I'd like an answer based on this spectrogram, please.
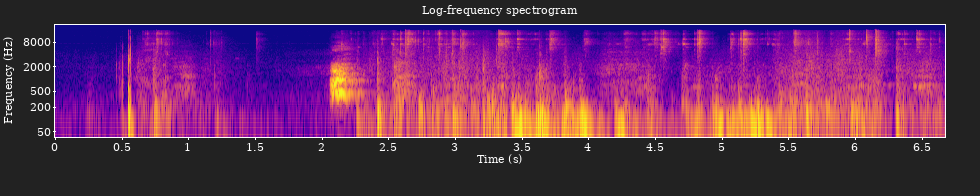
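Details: A black Labrador Retriever stands watching a Weimaraner's zoomies and gives a single sharp, loud bark over scuffling and thumping noises.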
